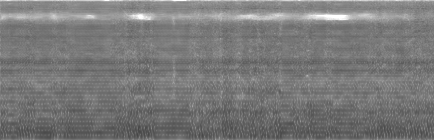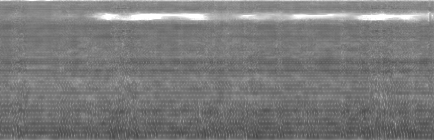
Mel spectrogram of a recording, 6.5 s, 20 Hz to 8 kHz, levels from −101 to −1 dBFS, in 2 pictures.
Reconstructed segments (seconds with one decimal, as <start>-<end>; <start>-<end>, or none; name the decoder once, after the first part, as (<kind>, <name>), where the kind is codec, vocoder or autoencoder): 0.0-6.5 (vocoder, Vocos)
